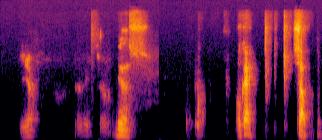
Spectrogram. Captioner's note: bold Voice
